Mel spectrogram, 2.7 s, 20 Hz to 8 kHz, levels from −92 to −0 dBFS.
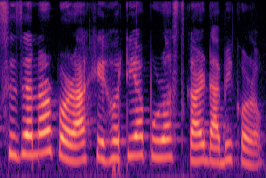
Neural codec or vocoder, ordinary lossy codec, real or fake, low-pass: none; none; real; none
